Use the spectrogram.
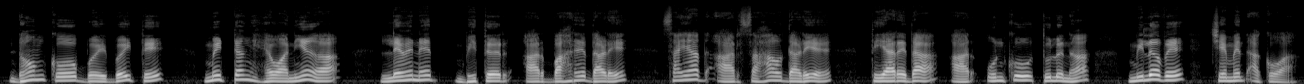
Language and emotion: Santali, neutral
